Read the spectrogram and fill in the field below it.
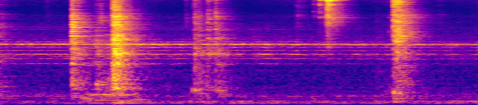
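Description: A pressure cooker holding boiled beetroot, carrot and potato is handled in a kitchen, giving a few sharp metallic clanks and knocks of pot and lid spread over a quiet background, no talking.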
